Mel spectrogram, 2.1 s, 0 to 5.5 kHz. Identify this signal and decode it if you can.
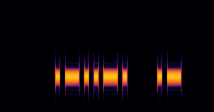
Morse code, heard as a keyed tone, about 25 wpm, spaced as for 18 wpm, 700 Hz. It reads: "A
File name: Pinocchio / Pinocchio ch1 12 25 ik1hge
